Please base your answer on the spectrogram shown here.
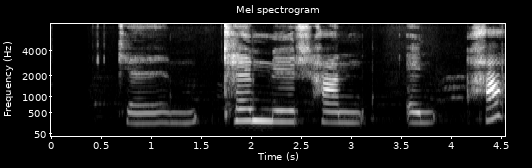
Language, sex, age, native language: Icelandic, female, 9, Icelandic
